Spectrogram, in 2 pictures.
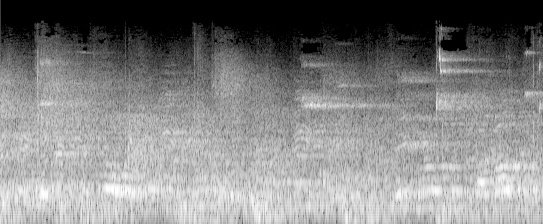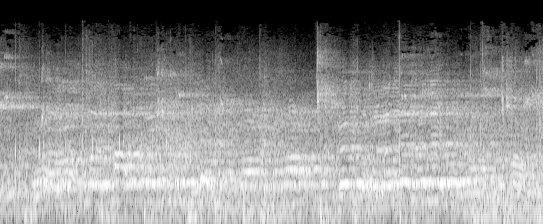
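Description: A basketball bouncing on a hardwood gym floor, with sneakers squeaking in short high chirps from about four seconds in, as players run the court. Players' voices carry through the echoing hall.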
